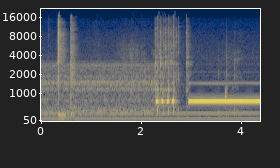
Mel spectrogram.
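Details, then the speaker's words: Homebuilt two-valve RCA 813 MOPA CW transmitter keyed on 40 meters at about 24 watts; short keyed bursts, then a long steady note at one pitch without chirp or wobble. Clean keying. "So there's about 24 watts on there. So not bad. As I said, the keying is quite acceptable actually on 40."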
